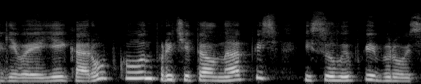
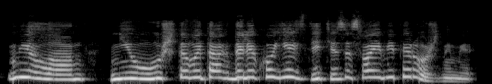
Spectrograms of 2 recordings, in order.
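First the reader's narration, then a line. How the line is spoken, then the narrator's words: Charming laughter. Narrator (Russian): Она очаровательно расхохоталась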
